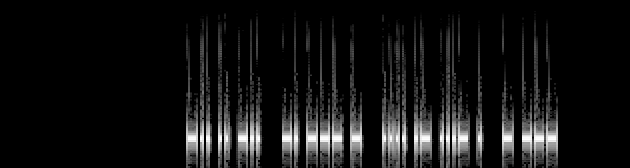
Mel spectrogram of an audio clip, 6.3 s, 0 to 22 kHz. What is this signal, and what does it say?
Morse code, heard as a keyed tone, about 38 wpm, 700 Hz. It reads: DID NOT HAVE TO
